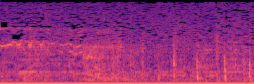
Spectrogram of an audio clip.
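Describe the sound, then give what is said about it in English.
The Lone Ranger's horse Silver neighs, a loud, quavering whinny that tapers off as its master calls it from a pit, followed by a few short, sharp sounds like hooves stepping. No one speaks. “After several efforts, he paused, then called to his horse.”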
